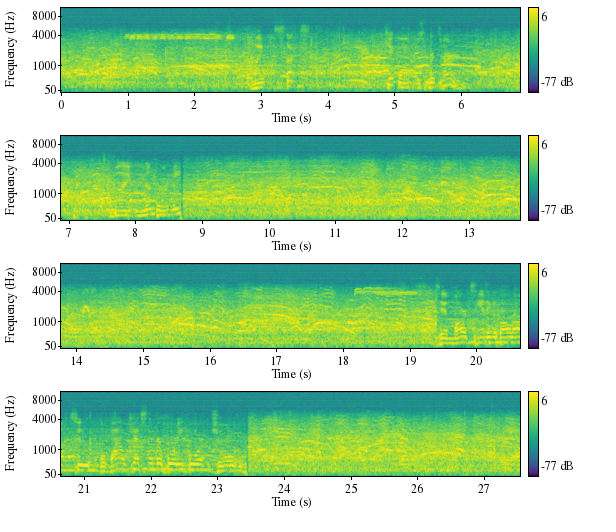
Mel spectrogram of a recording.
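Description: A crowd of spectators cheers and chatters throughout.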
